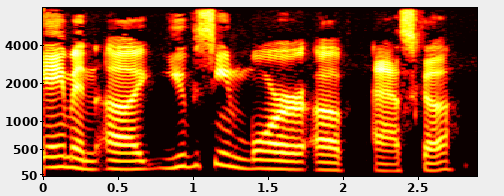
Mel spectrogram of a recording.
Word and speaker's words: Asuka: Okay. Japanese pronunciation. WWE is doing one thing right, because Japanese pronunciation, you never pronounce the U. Okay. Mm. But it's Asuka.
